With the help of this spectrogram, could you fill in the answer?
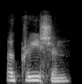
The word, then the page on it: accretion: Indian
